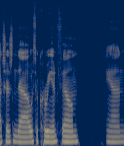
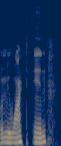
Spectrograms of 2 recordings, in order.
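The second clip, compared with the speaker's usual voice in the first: ordinary delivery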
